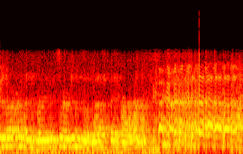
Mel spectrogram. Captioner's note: laughter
